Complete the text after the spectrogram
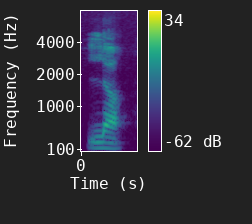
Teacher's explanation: पार्श्विक व्यंजन का मतलब क्या हुआ कि इसमें वायु जो है वो जिह्वा के बगल से गुजरती है, पार्श्व से गुजरती है। जैसे आप ला बोलिए, ला, तो देखिए आप ला बोलेंगे तो आपकी जीभ थोड़ी सी उड़ जाएगी और हवा बाहर निकलेगी।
